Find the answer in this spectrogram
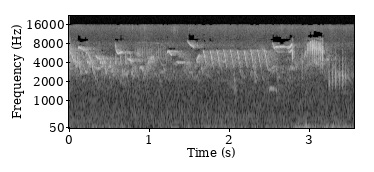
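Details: Sikatan londo flycatcher in full song, kept as a master recording for training cage songbirds: dense, high, continuous warbling with slurred whistles and a quick buzzy trill in the middle, ending in a loud burst.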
